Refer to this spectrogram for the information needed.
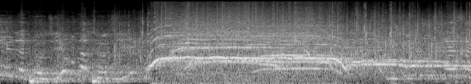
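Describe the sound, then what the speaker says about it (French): Crowd at a cosplay competition in a festival hall erupts into loud cheering, with sustained high-pitched screams and whoops over clapping, building abruptly after a few scattered shouts. "Continue d'applaudir, on applaudit."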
